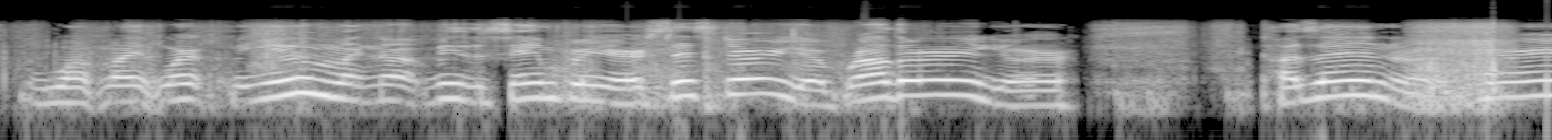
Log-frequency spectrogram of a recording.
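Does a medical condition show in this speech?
Yes: cerebral palsy; uses walker, no wheelchair.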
